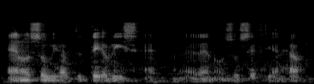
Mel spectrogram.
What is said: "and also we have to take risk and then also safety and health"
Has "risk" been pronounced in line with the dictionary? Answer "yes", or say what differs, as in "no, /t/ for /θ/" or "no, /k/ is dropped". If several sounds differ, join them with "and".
no, /k/ is dropped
